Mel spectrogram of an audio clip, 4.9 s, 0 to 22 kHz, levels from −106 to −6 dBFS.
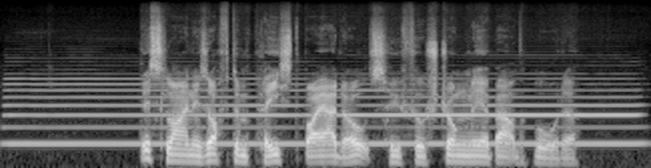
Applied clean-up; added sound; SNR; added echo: none; Wind instrument, woodwind instrument; 8 dB; none.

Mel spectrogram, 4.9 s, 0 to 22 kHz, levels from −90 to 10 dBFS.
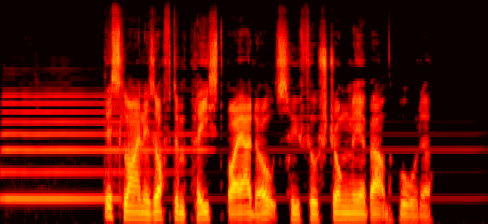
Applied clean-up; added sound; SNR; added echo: classical method spectral subtraction.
